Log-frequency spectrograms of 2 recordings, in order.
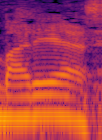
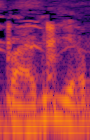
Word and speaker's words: varía: Varea, se dice varea. – No, no se dice varea, no digan varea, se dice varía.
